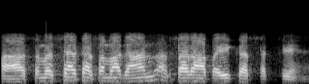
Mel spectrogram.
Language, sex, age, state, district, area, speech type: Hindi, male, 60+, Uttar Pradesh, Azamgarh, rural, conversation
